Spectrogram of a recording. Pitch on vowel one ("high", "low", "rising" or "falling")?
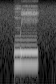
high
